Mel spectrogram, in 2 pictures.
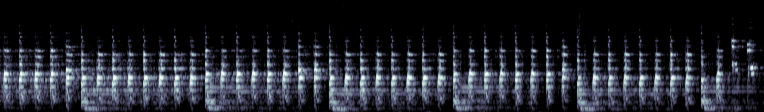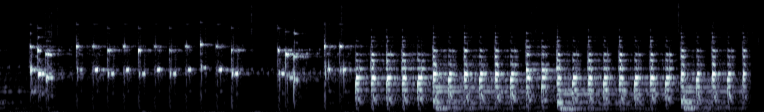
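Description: Sampled keyboard part from the Kontakt 'Stacks' library's 'Off The Roads' preset playing a chord progression in quick repeated pulses, about four a second, with the chord changing every couple of seconds. About halfway through it thins to a sparse, higher line for several seconds, then the full pulsing chords come back.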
